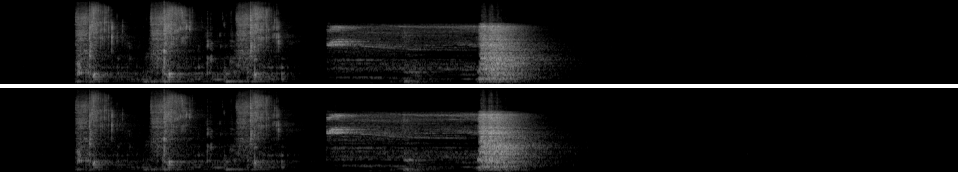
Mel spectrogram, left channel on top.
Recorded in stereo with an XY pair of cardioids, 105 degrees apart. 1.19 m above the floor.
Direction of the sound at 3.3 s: 65° right.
